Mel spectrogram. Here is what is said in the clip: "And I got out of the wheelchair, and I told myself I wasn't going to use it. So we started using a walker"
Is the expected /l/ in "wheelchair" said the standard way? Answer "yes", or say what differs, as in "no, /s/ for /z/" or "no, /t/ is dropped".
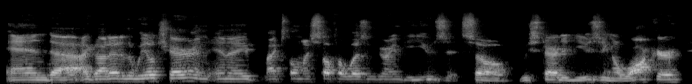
yes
